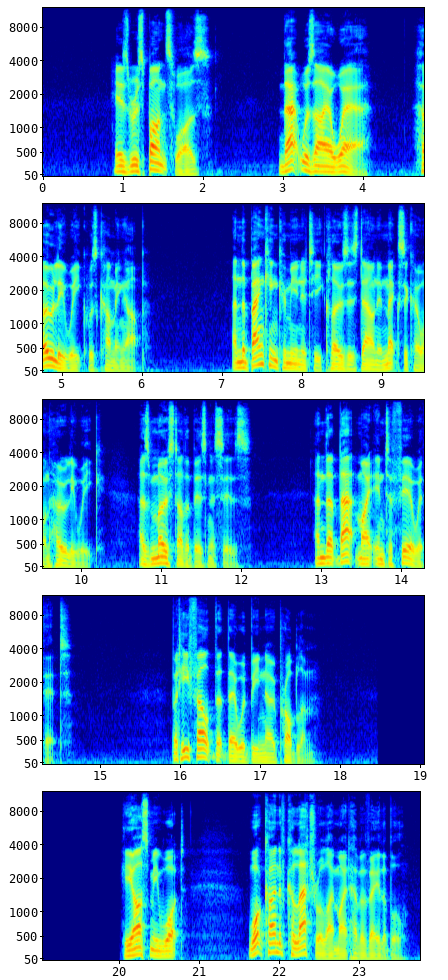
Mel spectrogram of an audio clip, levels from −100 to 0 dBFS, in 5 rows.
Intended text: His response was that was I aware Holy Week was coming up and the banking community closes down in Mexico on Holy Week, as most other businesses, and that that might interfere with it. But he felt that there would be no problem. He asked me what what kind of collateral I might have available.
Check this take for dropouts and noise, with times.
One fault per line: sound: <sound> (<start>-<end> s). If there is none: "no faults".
no faults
